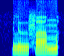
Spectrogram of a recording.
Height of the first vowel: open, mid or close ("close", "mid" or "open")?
close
